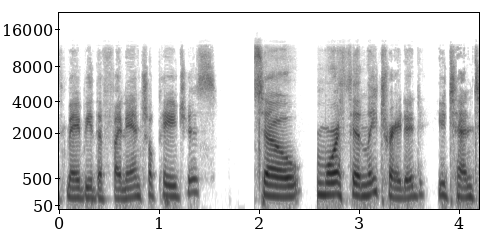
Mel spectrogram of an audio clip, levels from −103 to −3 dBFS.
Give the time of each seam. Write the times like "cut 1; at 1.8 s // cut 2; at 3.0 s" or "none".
cut 1; at 2.0 s // cut 2; at 2.6 s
